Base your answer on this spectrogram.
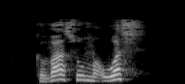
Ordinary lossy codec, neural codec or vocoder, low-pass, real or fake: MP3, 32 kbps; codec, 44.1 kHz, 7.8 kbps, DAC; 10.8 kHz; fake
